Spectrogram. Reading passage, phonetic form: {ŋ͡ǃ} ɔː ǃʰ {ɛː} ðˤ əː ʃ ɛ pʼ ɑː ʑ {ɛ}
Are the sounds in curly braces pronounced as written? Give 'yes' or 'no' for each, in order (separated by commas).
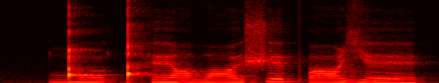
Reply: yes, yes, yes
